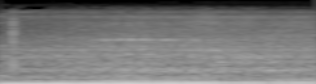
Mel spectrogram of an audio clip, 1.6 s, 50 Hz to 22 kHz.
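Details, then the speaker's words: Nissan GU Patrol with swapped TD42 diesel, cruising at 60 km/h after the rebuild. Deep steady drone with a constant low note and no knocks or surges, smooth under light load. "That's 60k an hour. And she cruises along really nice. It'll do this all day, every day."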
